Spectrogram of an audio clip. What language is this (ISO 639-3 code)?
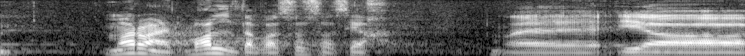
est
